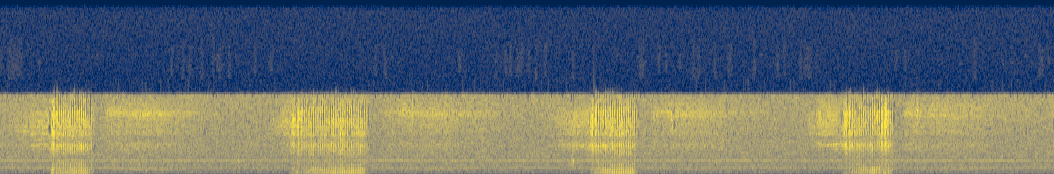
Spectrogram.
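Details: Pit bull snoring in its sleep indoors, four harsh, rattling snores with a few quieter breaths between, spaced about two and a half to three seconds apart over a constant background hum.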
